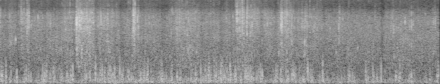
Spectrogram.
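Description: A small boat engine chugs steadily close by.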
